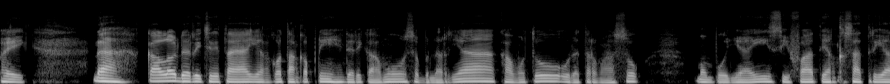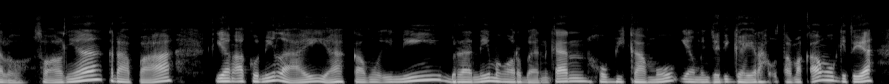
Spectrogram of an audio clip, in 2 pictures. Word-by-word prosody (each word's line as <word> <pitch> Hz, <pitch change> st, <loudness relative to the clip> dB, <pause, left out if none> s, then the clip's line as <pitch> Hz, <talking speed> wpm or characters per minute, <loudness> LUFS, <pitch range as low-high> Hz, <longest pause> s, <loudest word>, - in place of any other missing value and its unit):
Baik, 120 Hz, -5 st, 0 dB, 0.6 s
nah, 130 Hz, -7 st, +4 dB
kalo 155 Hz, +1 st, +5 dB
dari 140 Hz, -2 st, +3 dB
cerita 125 Hz, -1 st, 0 dB, 0.2 s
yang 115 Hz, -3 st, -1 dB
kutangkep 120 Hz, 0 st, -1 dB
nih, 125 Hz, -3 st, +2 dB
dari 110 Hz, -1 st, -1 dB
kamu, 115 Hz, +3 st, -1 dB
sebenarnya 120 Hz, +7 st, 0 dB
kamu 105 Hz, -3 st, -4 dB
tuh 140 Hz, +1 st, +1 dB
udah 100 Hz, -1 st, -4 dB
termasuk, 105 Hz, +5 st, -4 dB, 0.5 s
mempunyai 105 Hz, +2 st, -1 dB
sifat 115 Hz, +1 st, -2 dB
yang 115 Hz, -2 st, 0 dB
ksatria 110 Hz, -1 st, 0 dB
loh, 85 Hz, -3 st, -6 dB
soalnya 130 Hz, -, +2 dB
kenapa? 120 Hz, -, +1 dB, 0.4 s
Yang 145 Hz, -1 st, +3 dB
aku 135 Hz, 0 st, 0 dB
nilai, 140 Hz, -, +1 dB
ya, 125 Hz, -2 st, 0 dB
kamu 110 Hz, 0 st, -3 dB
ini, 170 Hz, -, +1 dB
berani 115 Hz, +4 st, +1 dB
mengorbankan 120 Hz, +4 st, 0 dB
hobi 120 Hz, 0 st, -3 dB
kamu, 115 Hz, -, 0 dB
yang 115 Hz, -3 st, -1 dB
menjadi 110 Hz, +1 st, -2 dB
gairah 110 Hz, -1 st, 0 dB
utama 110 Hz, -3 st, -5 dB
kamu 185 Hz, +7 st, +2 dB
gitu 130 Hz, +4 st, +4 dB
ya, 165 Hz, -, 0 dB
115 Hz, 130 wpm, -23 LUFS, 110-135 Hz, 0.6 s, kalo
